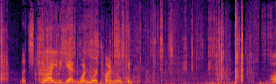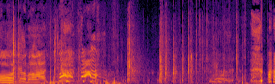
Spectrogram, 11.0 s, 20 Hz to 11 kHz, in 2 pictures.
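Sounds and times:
skateboard knocking on asphalt: 7.9 - 10.5
skateboard sharp clacks: 8.0 - 10.5.

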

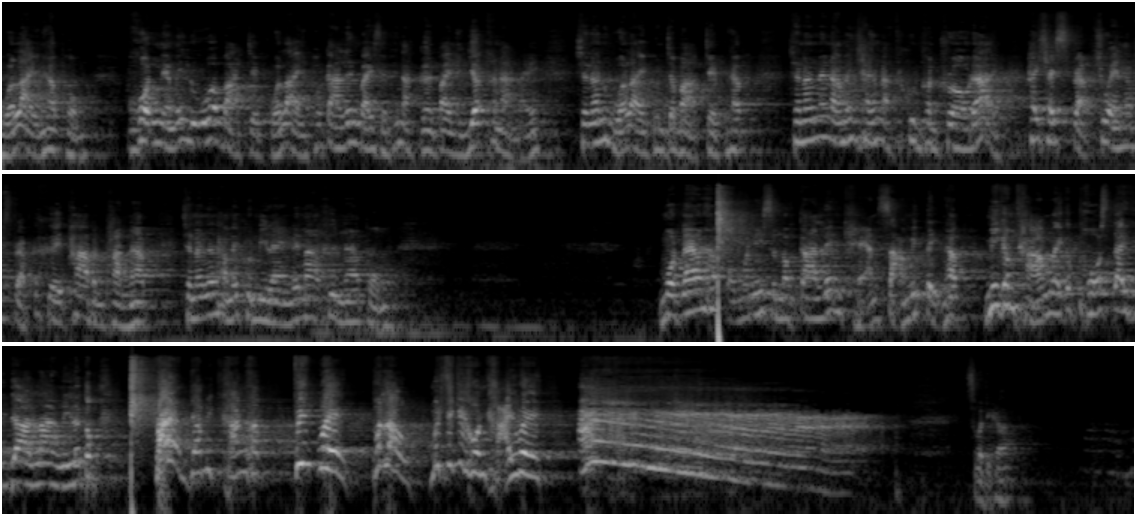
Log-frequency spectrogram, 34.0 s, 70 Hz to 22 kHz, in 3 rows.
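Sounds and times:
man speaking: 0.0 - 15.3, 17.9 - 28.3
man shouting: 24.1 - 24.8, 25.6 - 31.6.

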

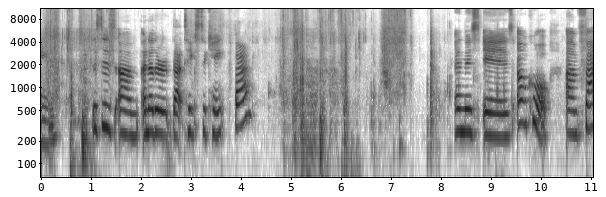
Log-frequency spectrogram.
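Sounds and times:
packaging crinkling: 0.0 - 1.2, 4.4 - 8.2
tote bag rustling: 0.0 - 1.2, 4.1 - 7.4.

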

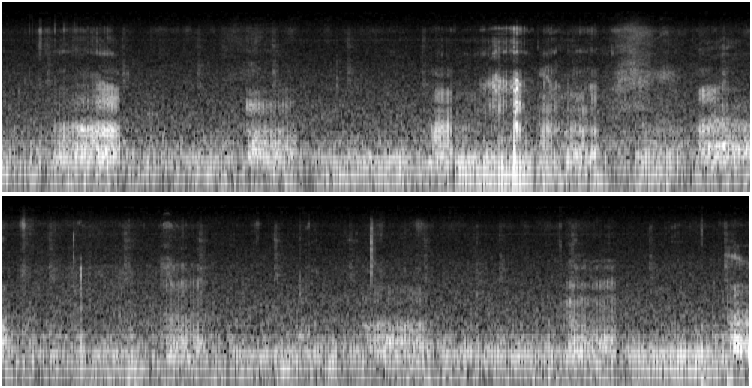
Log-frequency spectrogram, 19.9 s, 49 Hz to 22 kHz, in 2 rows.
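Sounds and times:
cat purring: 0.4 - 1.7, 2.9 - 19.9.

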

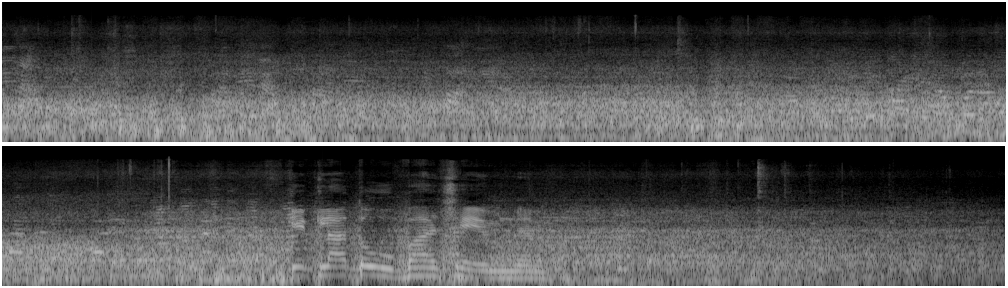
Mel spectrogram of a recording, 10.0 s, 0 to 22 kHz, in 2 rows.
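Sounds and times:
train rumbling and rattling: 0.0 - 10.0.

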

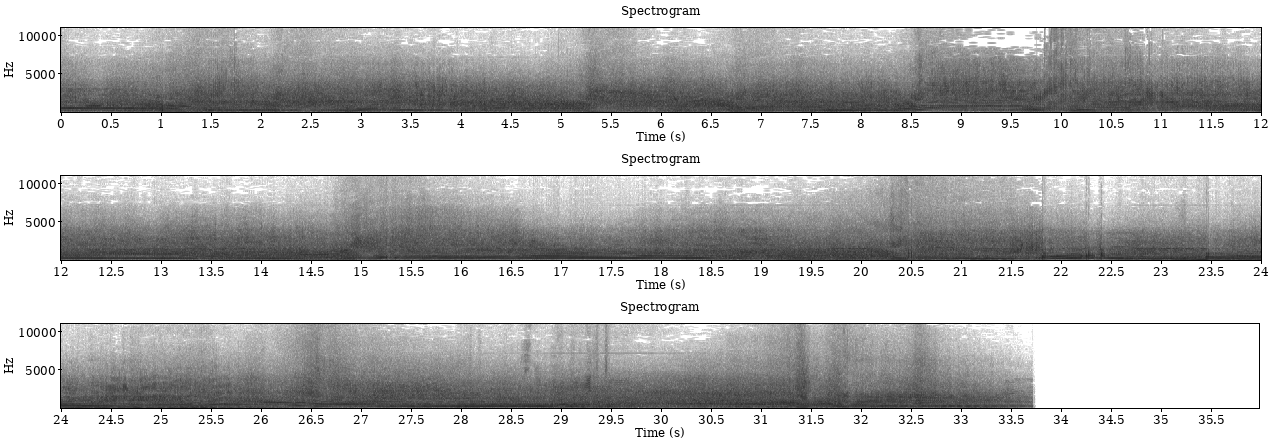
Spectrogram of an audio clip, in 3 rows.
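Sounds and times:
race car engines: 0.0 - 33.8.

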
